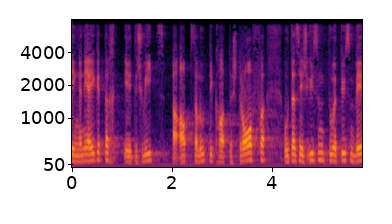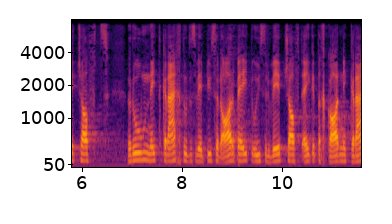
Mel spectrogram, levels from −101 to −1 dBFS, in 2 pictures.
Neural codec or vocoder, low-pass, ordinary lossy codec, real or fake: none; 7.2 kHz; none; real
